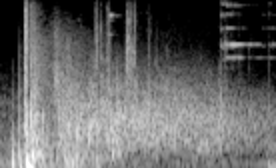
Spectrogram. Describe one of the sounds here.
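A rifle bolt clicks as it is worked back and forth.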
